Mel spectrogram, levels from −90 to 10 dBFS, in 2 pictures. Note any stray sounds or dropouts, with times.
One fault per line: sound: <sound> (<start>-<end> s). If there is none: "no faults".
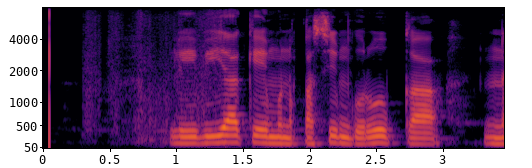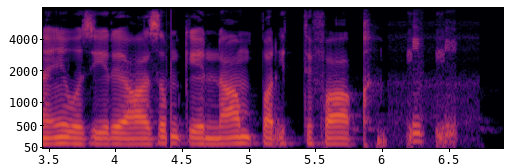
sound: dropout (4.4-4.4 s)
sound: laugh (6.2-6.6 s)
